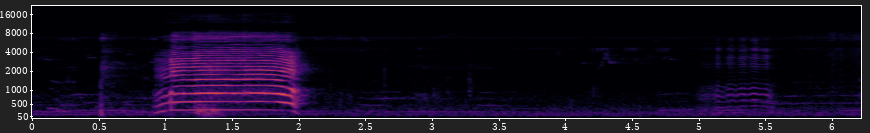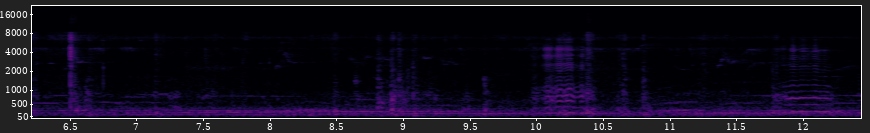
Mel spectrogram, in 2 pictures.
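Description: A goat lets out a single loud, quavering bleat lasting about a second. Fainter, shorter bleats from other goats follow at intervals over a low background hum.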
